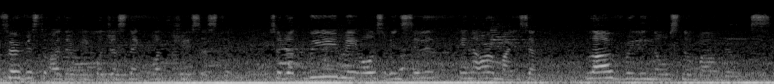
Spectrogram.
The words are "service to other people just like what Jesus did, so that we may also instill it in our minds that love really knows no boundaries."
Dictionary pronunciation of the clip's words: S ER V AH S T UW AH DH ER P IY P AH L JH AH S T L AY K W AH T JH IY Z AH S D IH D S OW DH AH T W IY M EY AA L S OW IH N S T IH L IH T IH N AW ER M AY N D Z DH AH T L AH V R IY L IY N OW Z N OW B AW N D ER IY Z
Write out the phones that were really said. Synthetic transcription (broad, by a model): S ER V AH S T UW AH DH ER P IY P AH L JH AH S T L AY K W AH T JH IY S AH S D IH D S OW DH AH T W IY M EY AA L S OW IH N S T IH L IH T IH N AW ER M AY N D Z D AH T L AH V R IY L IY N OW S N OW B AW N D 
